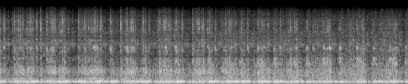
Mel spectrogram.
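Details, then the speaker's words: 1957 Corvette 283 small-block V8 (270 HP, factory dual quads, 3-speed manual, 4.11 gears) idling just after start-up; a lumpy idle with a steady light top-end ticking over it, the normal clatter of its solid lifters, nothing wrong. "still has the solid lifters too you'll be able to hear those yeah solid lifters are the best though"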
